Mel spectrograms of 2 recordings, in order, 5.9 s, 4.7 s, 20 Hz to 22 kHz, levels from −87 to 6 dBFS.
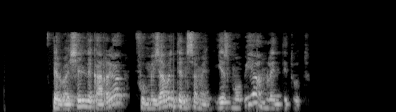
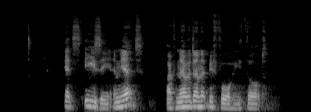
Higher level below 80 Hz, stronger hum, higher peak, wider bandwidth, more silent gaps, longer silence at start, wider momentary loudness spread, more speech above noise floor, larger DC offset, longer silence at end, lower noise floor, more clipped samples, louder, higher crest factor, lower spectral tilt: first, -62 dBFS vs -68 dBFS; neither; first, -4 dBFS vs -12 dBFS; second, 8.2 kHz vs 12 kHz; first, 1.96-2.02 s vs none; second, 0.8 s vs 1 s; about the same, 11 LU vs 10 LU; first, over 68 dB vs 52 dB; neither; first, 1.45 s vs 0.7 s; first, under -90 dBFS vs -82 dBFS; neither; first, -21 LUFS vs -31 LUFS; about the same, 20 dB vs 20 dB; second, -4 dB/octave vs -6.5 dB/octave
